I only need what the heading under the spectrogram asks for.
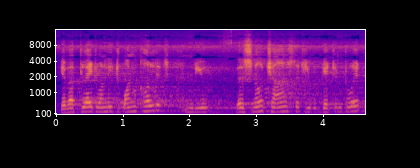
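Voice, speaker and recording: Scornful taunting husband, as a man retells him, raised pitch, echoey hall. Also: little pitch movement, fairly quick, lightly acted. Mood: mocking. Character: mocking, scornful middle-aged husband. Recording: echoey hall with long reverb.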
